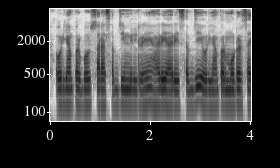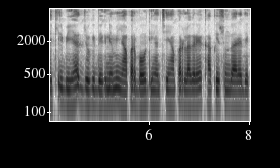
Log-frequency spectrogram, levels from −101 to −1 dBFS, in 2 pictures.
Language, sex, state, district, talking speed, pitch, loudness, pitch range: Maithili, male, Bihar, Kishanganj, 270 wpm, 130 Hz, -19 LUFS, 125-130 Hz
